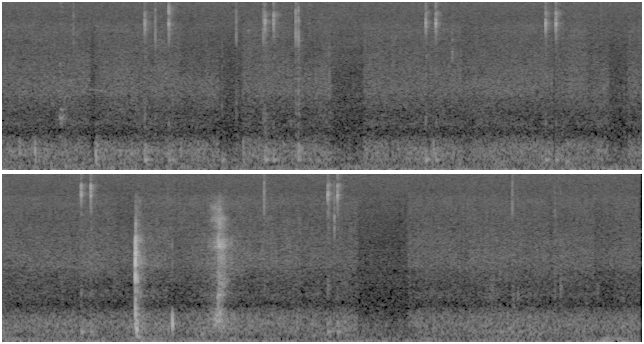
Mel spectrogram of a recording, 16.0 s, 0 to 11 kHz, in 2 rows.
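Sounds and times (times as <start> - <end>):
faint room hiss: 0.0 - 16.0
computer mouse clicks: 1.8 - 2.2, 2.8 - 3.9, 5.3 - 5.8, 6.8 - 7.1, 9.0 - 9.3, 12.0 - 12.4, 14.3 - 15.1.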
